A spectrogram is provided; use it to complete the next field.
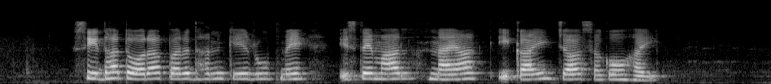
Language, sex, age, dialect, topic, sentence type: Magahi, female, 25-30, Southern, banking, statement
